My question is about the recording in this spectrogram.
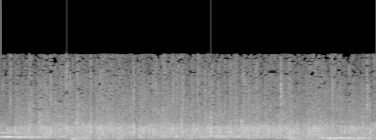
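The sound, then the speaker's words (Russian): A crowd applauds steadily for several seconds, a dense, even wash of clapping at constant loudness with faint voices murmuring underneath. “Потребуем аплодисменты.”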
